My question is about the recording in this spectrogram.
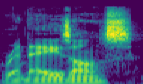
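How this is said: It is said the way English people say it.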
